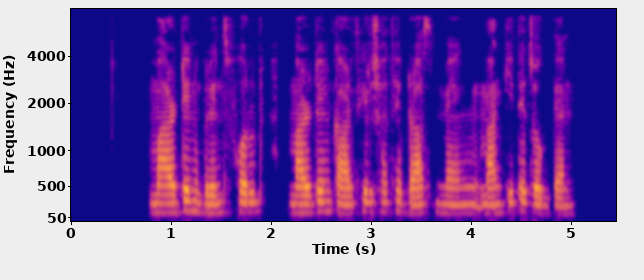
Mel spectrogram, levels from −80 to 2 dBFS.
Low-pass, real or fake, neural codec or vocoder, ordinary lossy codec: 7.2 kHz; real; none; AAC, 48 kbps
